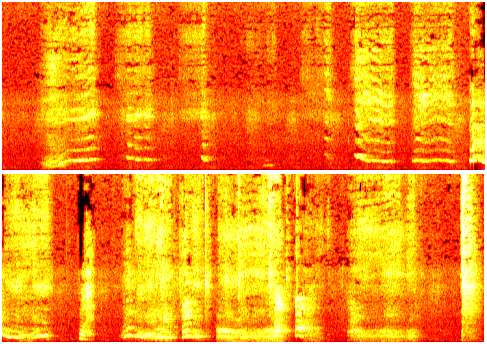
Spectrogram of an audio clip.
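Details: Puppy playing with its ball, making silly noises: high squeaky whines and yips that bend up and down, mixed with rough grumbling growls in bursts, growing busier and louder midway.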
